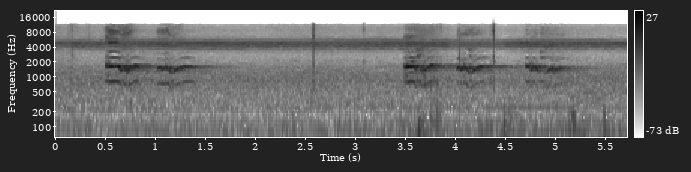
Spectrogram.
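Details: A pair of currawongs in Royal National Park south of Sydney, Australia, call in alarm while defending their nest from a climbing lace monitor: two bursts of loud, harsh, ringing notes with a steady high insect drone running beneath.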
